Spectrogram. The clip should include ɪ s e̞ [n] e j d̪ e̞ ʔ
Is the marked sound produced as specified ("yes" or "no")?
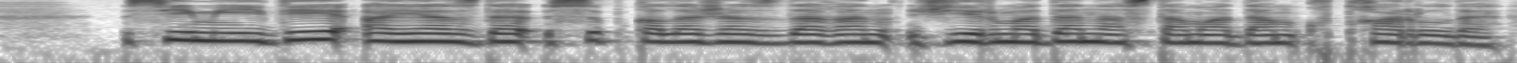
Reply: no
